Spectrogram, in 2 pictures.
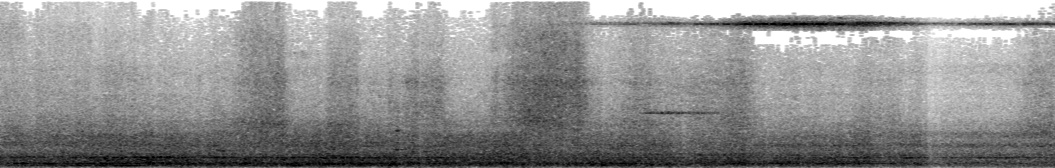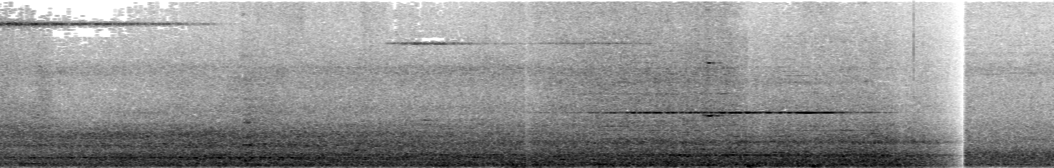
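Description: Taiwan Railway train running past on the rails: a steady loud rush of wheel and rail noise, with thin high wheel squeals coming and going. The sound breaks off sharply near the end.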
